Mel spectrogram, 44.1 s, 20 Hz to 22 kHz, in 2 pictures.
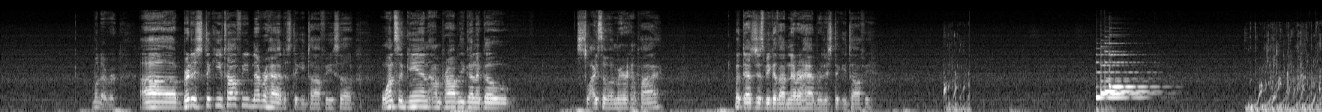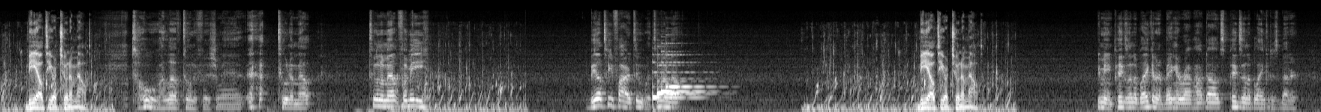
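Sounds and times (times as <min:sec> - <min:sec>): water bubbling and gurgling: 0:15.7 - 0:16.2, 0:20.8 - 0:24.1, 0:28.6 - 0:30.8, 0:35.4 - 0:39.0
bright chime chord: 0:18.3 - 0:19.6, 0:32.9 - 0:34.4.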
